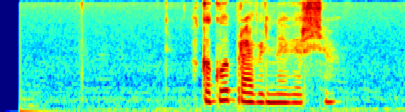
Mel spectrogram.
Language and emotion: Russian, neutral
